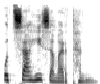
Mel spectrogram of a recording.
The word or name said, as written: उत्साही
